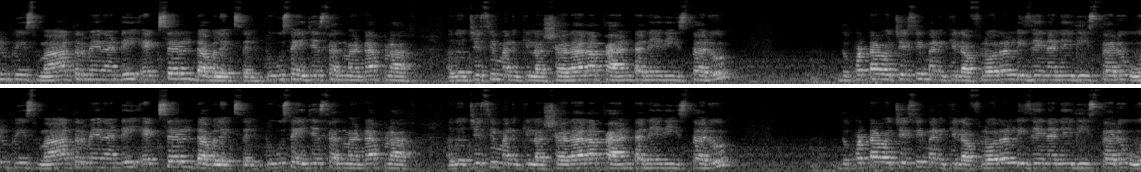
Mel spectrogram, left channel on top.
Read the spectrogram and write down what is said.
రూపీస్ మాత్రమేనండి. XL XXL 2 సైజెస్ అన్నమాట. అది వచ్చేసి మనకి ఇలా షరారా ప్యాంట్ అనేది ఇస్తారు. దుపట్టా వచ్చేసి మనకి ఇలా ఫ్లోరల్ డిజైన్ అనేది ఇస్తారు.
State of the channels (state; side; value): normal; both; correlation 0.76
